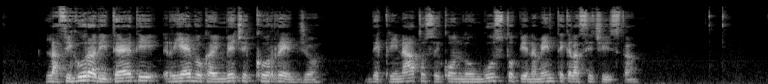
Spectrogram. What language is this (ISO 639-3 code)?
ita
